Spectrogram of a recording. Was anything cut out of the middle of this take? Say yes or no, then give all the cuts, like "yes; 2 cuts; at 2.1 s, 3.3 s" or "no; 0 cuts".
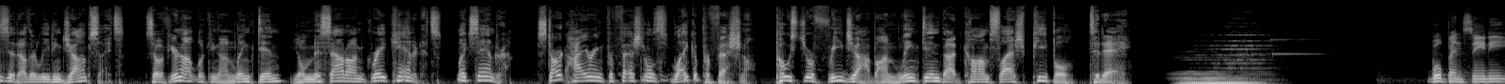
no; 0 cuts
